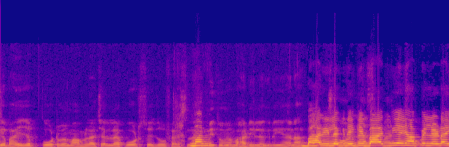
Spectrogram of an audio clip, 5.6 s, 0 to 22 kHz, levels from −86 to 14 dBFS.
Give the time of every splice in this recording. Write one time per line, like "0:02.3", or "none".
0:02.6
